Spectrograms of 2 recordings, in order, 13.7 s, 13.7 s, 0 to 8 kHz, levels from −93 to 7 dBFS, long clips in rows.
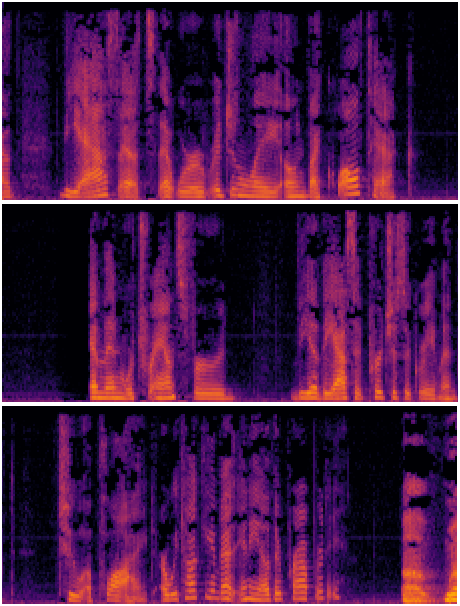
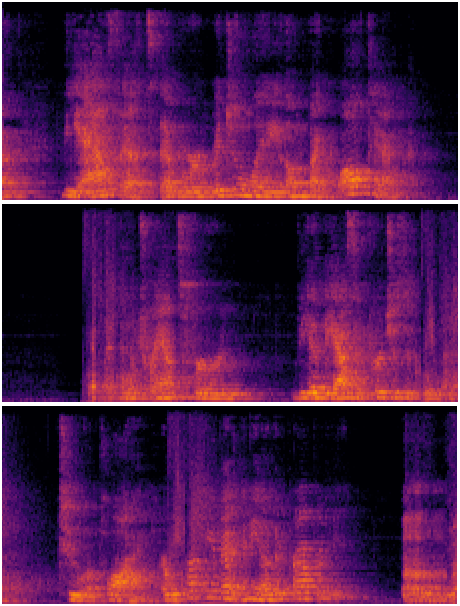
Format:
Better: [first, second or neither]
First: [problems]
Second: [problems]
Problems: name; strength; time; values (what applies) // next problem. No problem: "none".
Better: first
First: none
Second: noise reduction (neural separator model SepFormer DNS4)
